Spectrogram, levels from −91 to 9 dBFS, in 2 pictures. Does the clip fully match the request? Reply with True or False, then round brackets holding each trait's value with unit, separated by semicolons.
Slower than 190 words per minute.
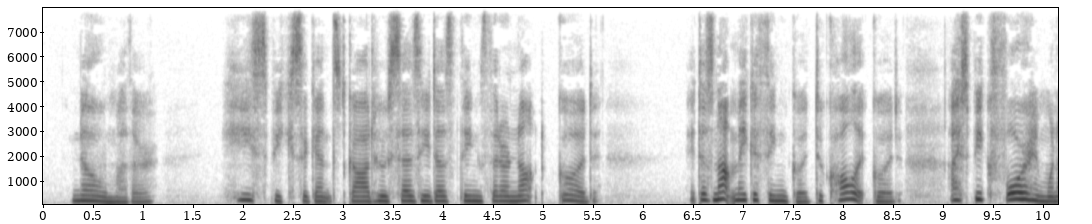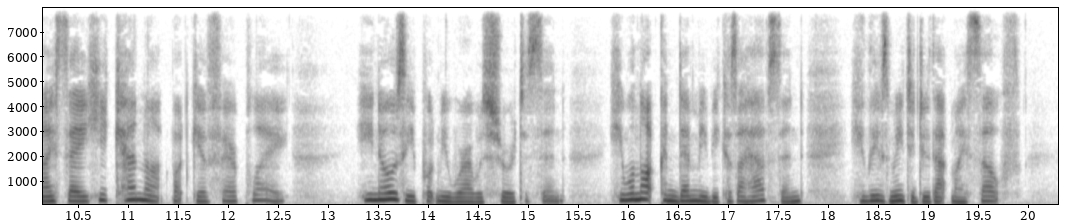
False (195 wpm)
